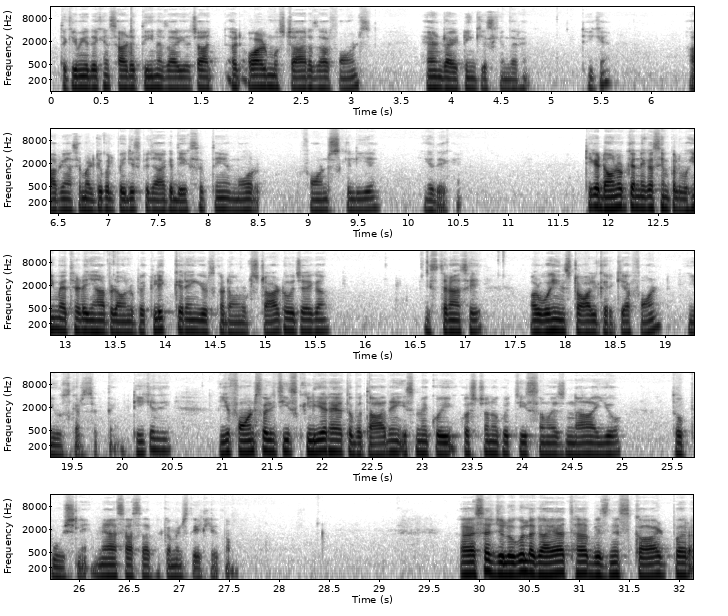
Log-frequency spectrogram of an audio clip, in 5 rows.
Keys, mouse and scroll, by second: 1.9 scroll down 1, 8.1 click, 9.0 scroll down 1, 13.3 click, 17.2 click, 17.7 scroll down 1, 19.1 scroll up 1, 22.3 scroll down 1.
